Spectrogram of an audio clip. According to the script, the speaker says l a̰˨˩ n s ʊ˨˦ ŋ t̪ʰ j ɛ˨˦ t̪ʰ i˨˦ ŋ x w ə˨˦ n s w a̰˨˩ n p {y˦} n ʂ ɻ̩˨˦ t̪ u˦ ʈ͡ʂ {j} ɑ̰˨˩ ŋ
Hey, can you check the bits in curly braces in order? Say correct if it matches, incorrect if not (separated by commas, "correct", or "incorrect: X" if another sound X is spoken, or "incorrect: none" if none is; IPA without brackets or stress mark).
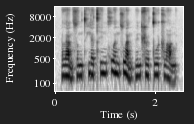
correct, incorrect: w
